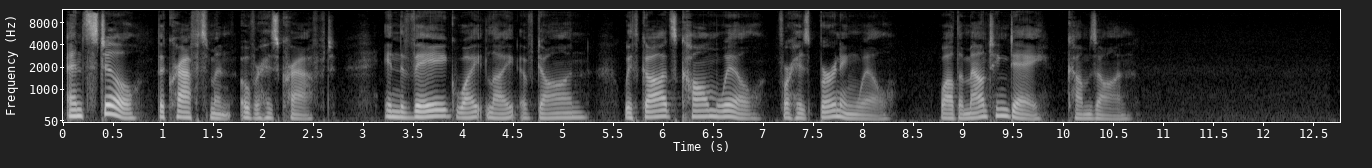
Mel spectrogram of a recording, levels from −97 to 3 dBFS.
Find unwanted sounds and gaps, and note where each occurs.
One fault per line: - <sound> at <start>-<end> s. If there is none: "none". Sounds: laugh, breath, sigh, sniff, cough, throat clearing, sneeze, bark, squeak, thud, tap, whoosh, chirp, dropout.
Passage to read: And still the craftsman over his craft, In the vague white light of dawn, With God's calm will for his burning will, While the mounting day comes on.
none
